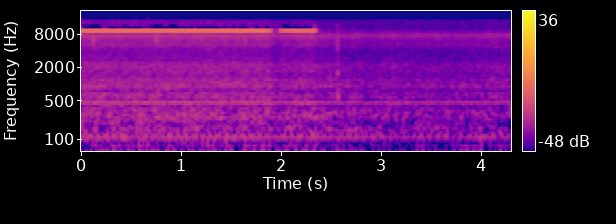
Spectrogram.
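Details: Asus GL551J gaming laptop: a steady, piercing high-pitched screeching whine that gets really loud, cuts out briefly, then stops. Swapping the memory modules stopped it for a month, but it returned.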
